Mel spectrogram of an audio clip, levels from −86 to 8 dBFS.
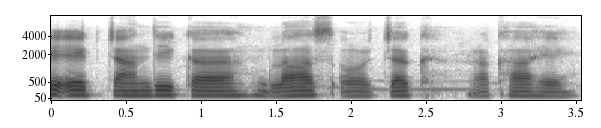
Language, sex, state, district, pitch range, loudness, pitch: Hindi, male, Arunachal Pradesh, Lower Dibang Valley, 110-120 Hz, -19 LUFS, 115 Hz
